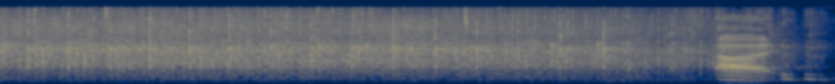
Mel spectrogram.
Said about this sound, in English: You know, if this excites you or interests you, you can applaud. I'll give you permission to do that.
